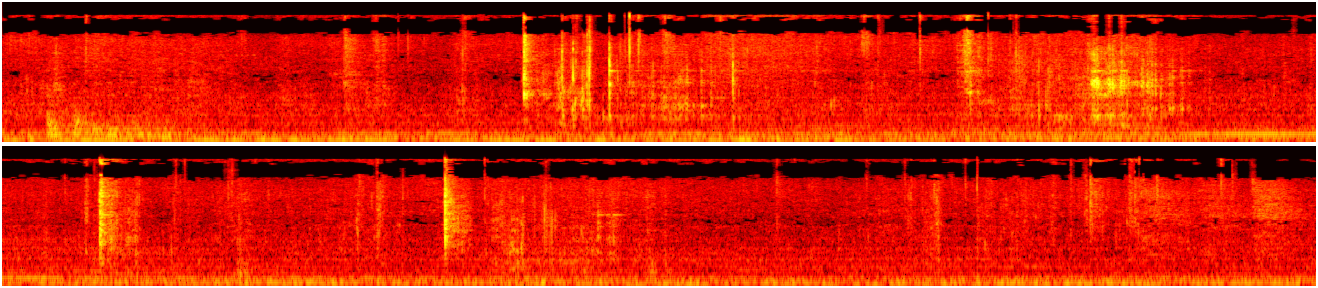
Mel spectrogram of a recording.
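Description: Metal ladle knocking and scraping against a large metal cooking pot as noodles are stirred into the broth: a few sharp knocks spread out over a steady low rumble.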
